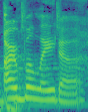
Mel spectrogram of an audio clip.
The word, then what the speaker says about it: Arboleda: Arboleda.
